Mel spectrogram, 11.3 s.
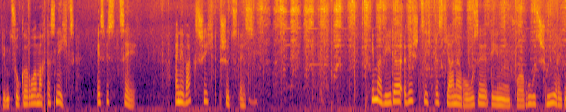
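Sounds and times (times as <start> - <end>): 
speech: 0.0 - 2.8, 3.5 - 5.7, 7.4 - 11.3
blunt knife being sharpened: 5.0 - 11.3.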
